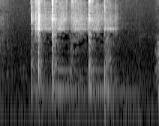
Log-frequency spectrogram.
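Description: Black pepper and cumin roasted in a hot kadai, heard as a spoon clinking and scraping against the metal in several sharp, close strikes, then a quieter stretch of light stirring.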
